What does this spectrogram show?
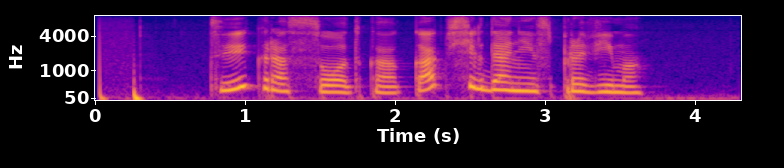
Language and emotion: Russian, positive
